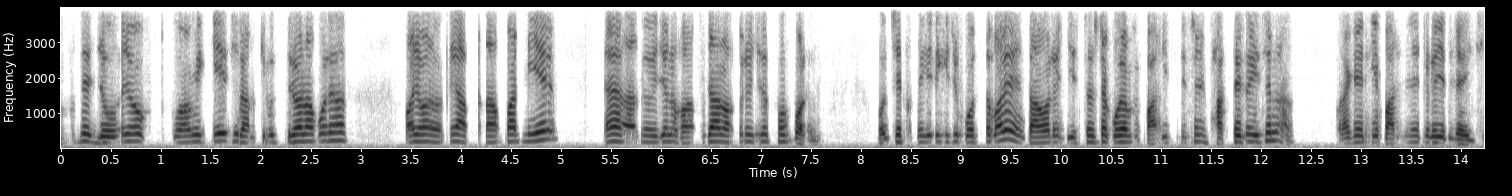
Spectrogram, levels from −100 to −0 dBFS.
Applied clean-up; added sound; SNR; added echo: neural diffusion model UNIVERSE++.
